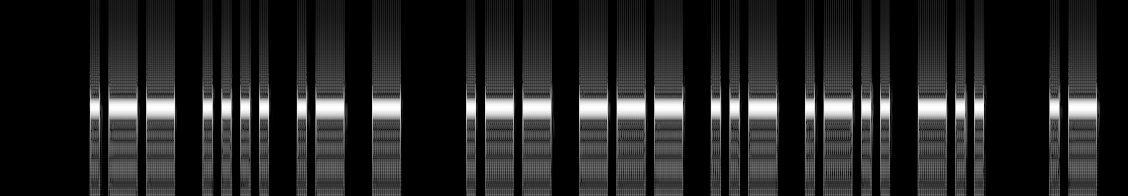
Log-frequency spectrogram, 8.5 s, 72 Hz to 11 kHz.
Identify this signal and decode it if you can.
Morse code, heard as a keyed tone, about 17 wpm, 700 Hz. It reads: WHAT WOULD A
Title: Sentences from Top 1000 Words - Review Part 6 - 17wpm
